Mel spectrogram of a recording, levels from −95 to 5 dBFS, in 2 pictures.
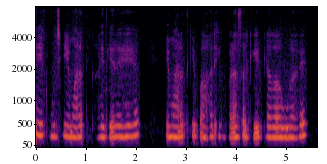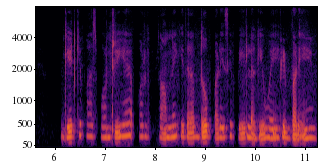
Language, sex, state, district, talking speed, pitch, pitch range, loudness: Hindi, female, Bihar, Saran, 175 wpm, 225 Hz, 215-235 Hz, -36 LUFS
